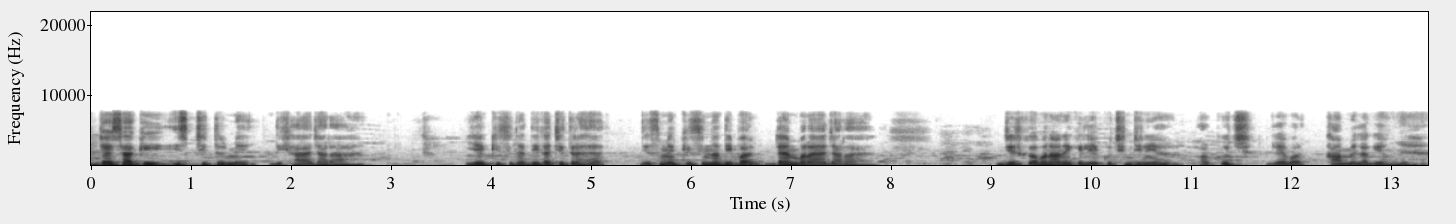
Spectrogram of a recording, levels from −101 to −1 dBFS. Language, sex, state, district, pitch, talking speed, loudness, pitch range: Hindi, male, Bihar, Samastipur, 170 Hz, 170 wpm, -24 LUFS, 155-180 Hz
